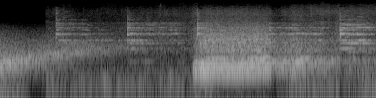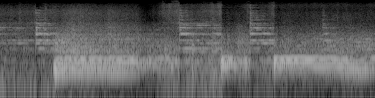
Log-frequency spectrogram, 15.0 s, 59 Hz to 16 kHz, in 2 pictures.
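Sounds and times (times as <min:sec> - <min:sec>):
steady steam hiss: 0:01.0 - 0:15.0
steam train whistle blasts: 0:03.8 - 0:06.8, 0:08.4 - 0:15.0
low train horn chord: 0:03.9 - 0:06.3, 0:08.6 - 0:10.9, 0:11.9 - 0:15.0.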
